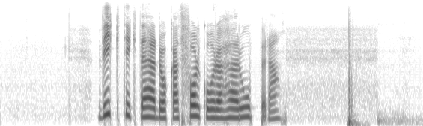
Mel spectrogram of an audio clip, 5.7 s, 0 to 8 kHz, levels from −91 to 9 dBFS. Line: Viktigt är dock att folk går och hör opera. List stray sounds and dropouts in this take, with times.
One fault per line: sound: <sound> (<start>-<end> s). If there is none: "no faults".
sound: thud (4.6-5.0 s)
